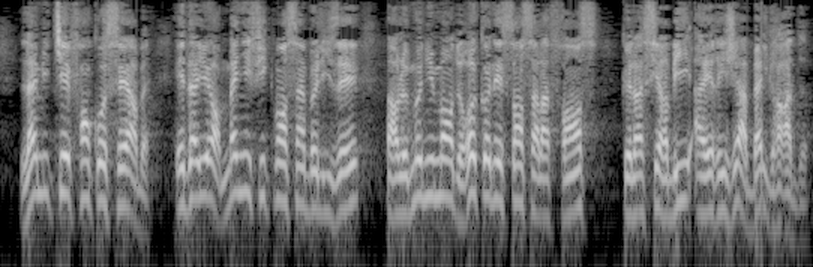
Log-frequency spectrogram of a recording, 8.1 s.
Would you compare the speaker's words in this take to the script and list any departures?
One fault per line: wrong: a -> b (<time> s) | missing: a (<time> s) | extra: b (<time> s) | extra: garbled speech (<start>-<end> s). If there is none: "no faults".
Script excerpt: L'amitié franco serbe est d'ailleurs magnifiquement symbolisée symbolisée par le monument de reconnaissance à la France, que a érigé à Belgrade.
missing: symbolisée (3.6 s)
extra: la Serbie (6.3 s)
